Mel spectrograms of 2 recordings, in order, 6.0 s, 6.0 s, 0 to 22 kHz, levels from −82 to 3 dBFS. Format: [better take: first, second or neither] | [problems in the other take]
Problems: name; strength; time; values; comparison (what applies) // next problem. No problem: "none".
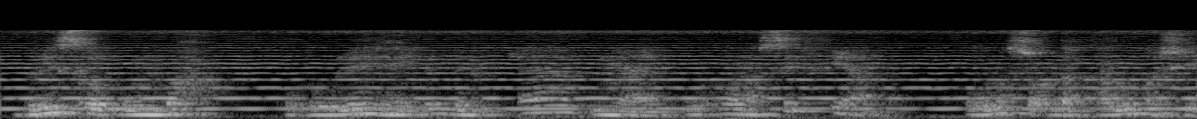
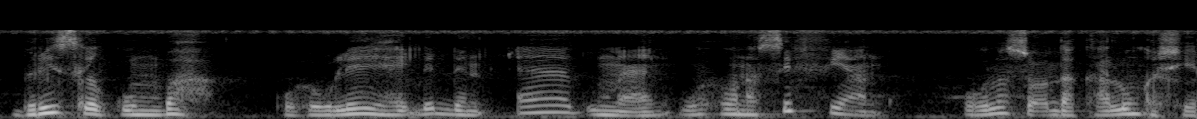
second | background sound (Bowed string instrument); 5 dB below the speech // room echo; dies away in 0.3 s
